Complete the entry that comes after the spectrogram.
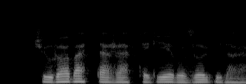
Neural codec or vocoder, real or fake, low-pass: codec, 16 kHz, 2 kbps, FunCodec, trained on LibriTTS, 25 frames a second; fake; 5.4 kHz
